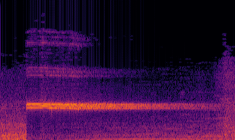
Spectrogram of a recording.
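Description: Referee's whistle: one long, steady blast held for nearly two seconds, the signal that the penalty kick may be taken.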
